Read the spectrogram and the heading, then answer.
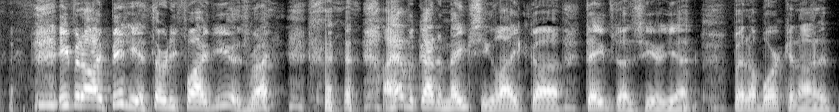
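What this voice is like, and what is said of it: Long Island New York accent. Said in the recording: “I'm from Long Island, New York. You probably could still tell by the accent.”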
